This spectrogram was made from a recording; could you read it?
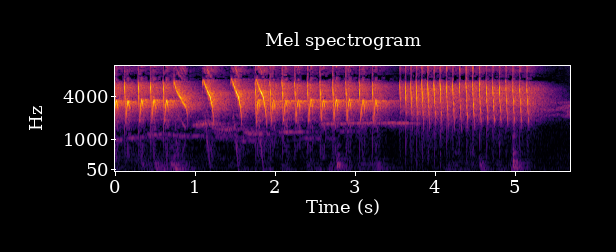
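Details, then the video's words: Lively ciblek (bar-winged prinia) in white-prinia 'tembakan' burst song. Quick high slurred notes and a few louder downward sweeps lead into a long, steady machine-gun trill that fades at the end. "burung ciblek gacor versi tembakan perenjak putih"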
